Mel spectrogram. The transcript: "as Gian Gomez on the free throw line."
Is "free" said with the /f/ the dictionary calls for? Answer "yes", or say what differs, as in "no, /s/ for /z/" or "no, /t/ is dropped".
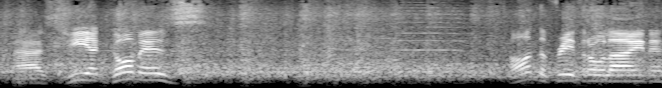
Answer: no, /p/ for /f/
